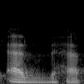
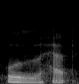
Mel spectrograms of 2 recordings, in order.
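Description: First: The word begins with an a vowel. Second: The word begins with a u vowel. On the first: "We don't say adhhab" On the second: "We don't say adhhab or ulhab"

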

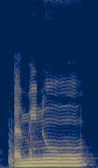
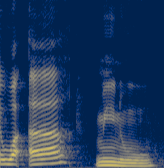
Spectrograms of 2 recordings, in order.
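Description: First: The vowels are cut short. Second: The vowels are held long. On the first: The speaker calls it wrong. "Do not say aminu" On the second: The speaker calls it right. "Both long sounds, okay? Long vowel sounds"

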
